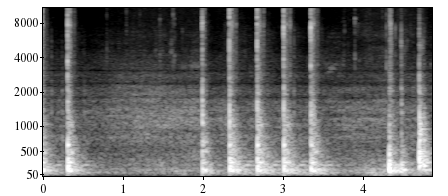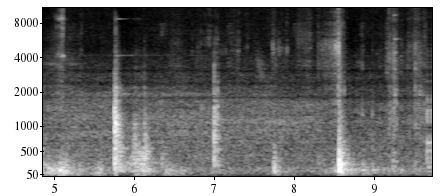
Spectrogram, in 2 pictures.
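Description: Metal tool parts clink and tap against each other.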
